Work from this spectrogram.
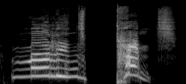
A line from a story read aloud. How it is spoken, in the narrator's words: She shrieked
